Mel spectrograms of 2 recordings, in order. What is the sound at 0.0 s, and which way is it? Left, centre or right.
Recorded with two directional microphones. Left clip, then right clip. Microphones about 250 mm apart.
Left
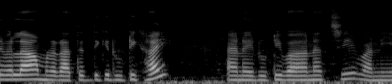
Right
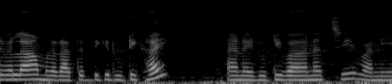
Speech, centre.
